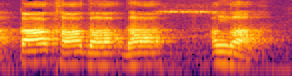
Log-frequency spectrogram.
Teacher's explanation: यानी कि कै वर्ग जो होता है, कै वर्ग होता है यानी कि जिनमें हमारे गले का प्रयोग होता है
